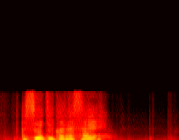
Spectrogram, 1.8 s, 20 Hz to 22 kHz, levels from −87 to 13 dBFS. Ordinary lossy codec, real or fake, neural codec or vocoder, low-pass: none; fake; codec, 16 kHz, 0.5 kbps, FreqCodec, smaller model; none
